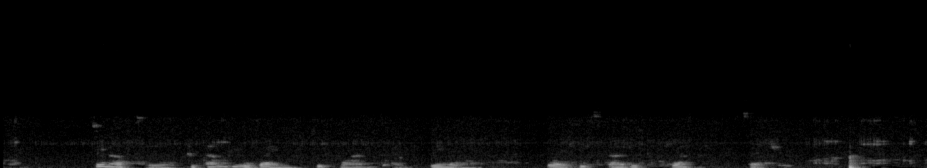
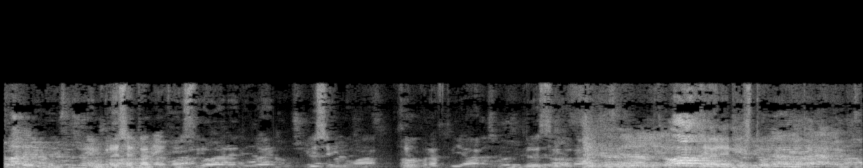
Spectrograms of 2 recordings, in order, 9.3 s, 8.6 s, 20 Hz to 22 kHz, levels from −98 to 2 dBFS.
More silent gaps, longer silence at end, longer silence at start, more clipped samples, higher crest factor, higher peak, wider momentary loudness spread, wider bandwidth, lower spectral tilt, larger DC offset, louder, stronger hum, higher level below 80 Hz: neither; first, 0.15 s vs 0 s; about the same, 0.1 s vs 0.05 s; neither; about the same, 24 dB vs 20 dB; second, -24 dBFS vs 0 dBFS; first, 21 LU vs 16 LU; second, 7.6 kHz vs 11.5 kHz; first, -8.5 dB/octave vs -3 dB/octave; neither; second, -46 LUFS vs -20 LUFS; neither; about the same, -60 dBFS vs -60 dBFS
